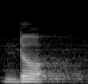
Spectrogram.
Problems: constant background noise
